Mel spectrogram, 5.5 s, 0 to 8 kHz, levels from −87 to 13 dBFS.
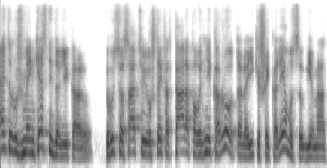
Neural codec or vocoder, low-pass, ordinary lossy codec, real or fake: codec, 24 kHz, 1.2 kbps, DualCodec; 7.2 kHz; AAC, 48 kbps; fake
